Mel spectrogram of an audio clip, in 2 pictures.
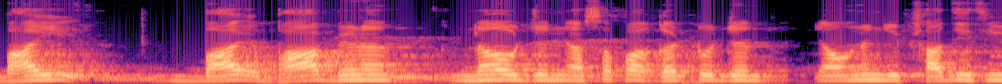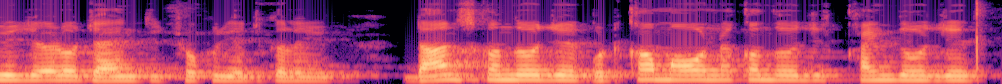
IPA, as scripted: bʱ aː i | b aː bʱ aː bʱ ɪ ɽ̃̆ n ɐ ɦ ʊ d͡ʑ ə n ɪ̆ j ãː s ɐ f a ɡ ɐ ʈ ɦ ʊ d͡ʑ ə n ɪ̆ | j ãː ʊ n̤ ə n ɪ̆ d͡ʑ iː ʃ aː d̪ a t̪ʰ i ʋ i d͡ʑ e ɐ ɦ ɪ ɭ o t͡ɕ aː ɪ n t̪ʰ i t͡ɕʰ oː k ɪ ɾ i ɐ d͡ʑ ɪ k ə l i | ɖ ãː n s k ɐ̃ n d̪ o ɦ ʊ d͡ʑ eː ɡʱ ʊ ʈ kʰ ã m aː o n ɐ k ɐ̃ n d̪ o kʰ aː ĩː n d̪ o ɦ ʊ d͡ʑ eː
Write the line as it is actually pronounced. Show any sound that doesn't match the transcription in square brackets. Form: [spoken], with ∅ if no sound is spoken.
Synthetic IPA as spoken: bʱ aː i | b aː bʱ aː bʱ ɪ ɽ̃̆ n ɐ ɦ ʊ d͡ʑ ə n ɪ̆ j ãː s ɐ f a ɡ ɐ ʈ ɦ ʊ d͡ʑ ə n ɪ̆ | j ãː ʊ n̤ ə n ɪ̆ d͡ʑ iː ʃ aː d̪ [i] t̪ʰ i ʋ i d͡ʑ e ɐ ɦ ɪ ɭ o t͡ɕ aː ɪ n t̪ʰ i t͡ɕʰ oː k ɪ ɾ i ɐ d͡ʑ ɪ k ə l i | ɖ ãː n s k ɐ̃ n d̪ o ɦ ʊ d͡ʑ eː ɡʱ ʊ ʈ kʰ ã m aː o n ɐ k ɐ̃ n d̪ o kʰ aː ĩː n d̪ o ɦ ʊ d͡ʑ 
